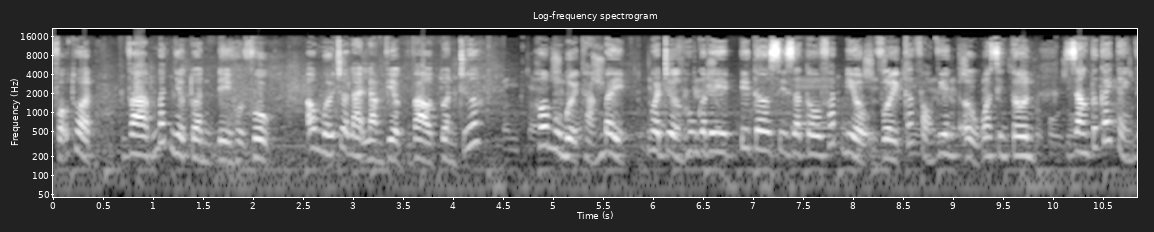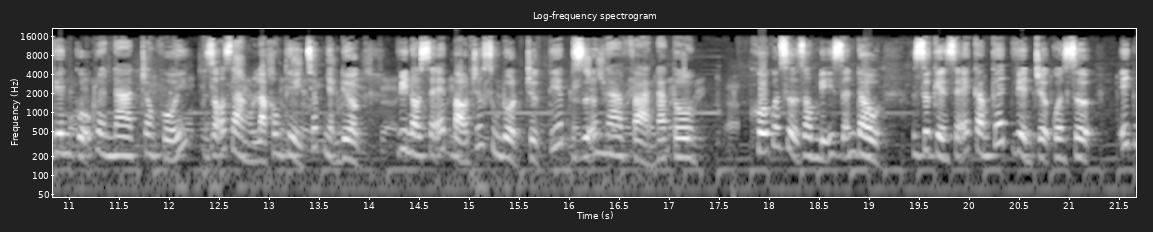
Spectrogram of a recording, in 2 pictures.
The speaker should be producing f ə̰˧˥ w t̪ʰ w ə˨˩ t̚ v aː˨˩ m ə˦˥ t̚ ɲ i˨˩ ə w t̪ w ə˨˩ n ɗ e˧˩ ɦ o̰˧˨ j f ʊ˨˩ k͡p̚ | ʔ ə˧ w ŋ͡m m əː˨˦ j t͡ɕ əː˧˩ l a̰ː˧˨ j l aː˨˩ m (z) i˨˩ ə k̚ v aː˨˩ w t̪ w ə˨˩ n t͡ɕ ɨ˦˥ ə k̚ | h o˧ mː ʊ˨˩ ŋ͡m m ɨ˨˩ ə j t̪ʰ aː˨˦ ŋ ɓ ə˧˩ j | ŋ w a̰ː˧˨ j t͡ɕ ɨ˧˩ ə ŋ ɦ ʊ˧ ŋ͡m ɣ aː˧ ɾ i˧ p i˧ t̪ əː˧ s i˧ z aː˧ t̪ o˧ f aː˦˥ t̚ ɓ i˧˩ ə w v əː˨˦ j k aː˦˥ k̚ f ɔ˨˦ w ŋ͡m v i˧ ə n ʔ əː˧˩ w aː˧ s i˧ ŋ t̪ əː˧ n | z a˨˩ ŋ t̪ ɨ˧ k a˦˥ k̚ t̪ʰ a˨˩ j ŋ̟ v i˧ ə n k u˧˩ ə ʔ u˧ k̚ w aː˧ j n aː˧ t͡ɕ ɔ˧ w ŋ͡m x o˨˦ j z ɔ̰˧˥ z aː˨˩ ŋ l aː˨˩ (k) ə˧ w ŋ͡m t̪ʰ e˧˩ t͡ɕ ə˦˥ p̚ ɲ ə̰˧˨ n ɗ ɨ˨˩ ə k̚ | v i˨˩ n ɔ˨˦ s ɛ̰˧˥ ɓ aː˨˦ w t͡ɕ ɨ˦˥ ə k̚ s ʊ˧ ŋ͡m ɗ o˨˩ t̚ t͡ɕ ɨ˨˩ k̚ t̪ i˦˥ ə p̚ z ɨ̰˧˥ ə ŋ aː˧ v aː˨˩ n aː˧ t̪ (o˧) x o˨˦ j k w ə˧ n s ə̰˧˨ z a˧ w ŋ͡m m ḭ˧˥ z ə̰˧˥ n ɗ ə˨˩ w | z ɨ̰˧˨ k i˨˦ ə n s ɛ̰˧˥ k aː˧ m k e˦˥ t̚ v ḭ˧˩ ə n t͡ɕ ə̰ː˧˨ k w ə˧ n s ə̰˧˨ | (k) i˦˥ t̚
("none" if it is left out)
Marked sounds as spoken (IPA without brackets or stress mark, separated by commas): v, x, o˧, ʔ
